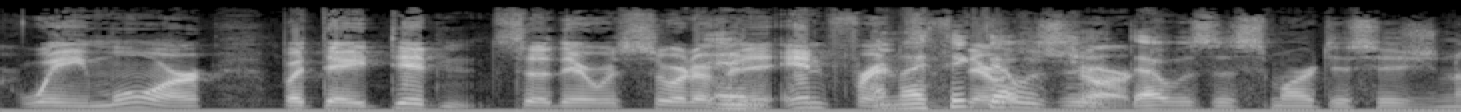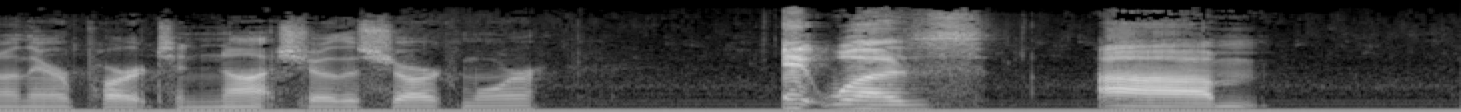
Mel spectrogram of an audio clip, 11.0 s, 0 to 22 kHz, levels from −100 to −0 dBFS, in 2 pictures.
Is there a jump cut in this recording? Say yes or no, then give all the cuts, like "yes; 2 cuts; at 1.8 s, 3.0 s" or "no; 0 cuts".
no; 0 cuts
